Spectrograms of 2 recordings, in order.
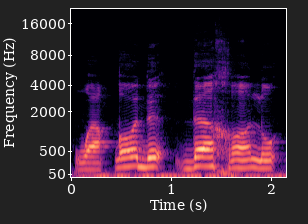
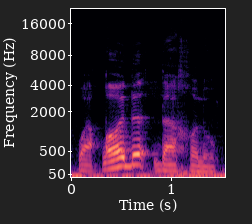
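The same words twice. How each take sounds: First: The first d is sounded separately before the next. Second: The two d sounds merge into one doubled d. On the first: The speaker calls it wrong. "Tidak boleh membaca" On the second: The speaker calls it right. "Maka dia wajib dibaca idgham"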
